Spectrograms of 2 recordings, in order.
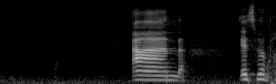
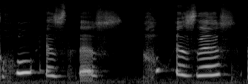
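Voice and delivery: high, slow, puzzled inner voice; baffled; 11 semitones higher than usual. Retold or imitated. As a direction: wonder who on earth this is. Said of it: "And I'm looking like".

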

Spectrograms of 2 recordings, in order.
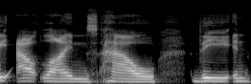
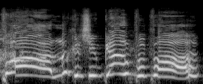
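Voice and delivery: put-on childlike squeal; 4 dB louder than usual. [name] cheering dad as kid.

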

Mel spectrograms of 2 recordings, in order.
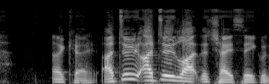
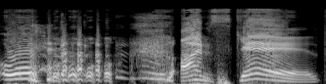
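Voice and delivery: higher, drawn-out fake fright; mock fear; 9 semitones higher, 3 dB louder, much slower than usual. Host ridiculing a feeble villain, mock scared. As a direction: pretend to be scared, hammed up with laughter. Sarcastically feigning fear of henchman.

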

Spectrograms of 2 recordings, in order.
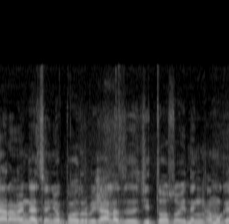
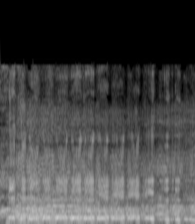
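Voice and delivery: burst of laughter; 8 semitones higher, 6 dB louder than usual. Real, not acted. Laughing at his own story.

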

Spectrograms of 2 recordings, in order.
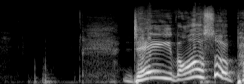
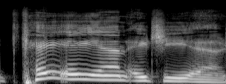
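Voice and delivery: usual speaking voice

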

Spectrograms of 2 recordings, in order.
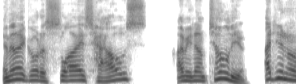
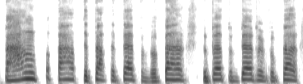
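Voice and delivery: vocal slap bass riff, a bit higher; scatting slap bass; 3 semitones higher than usual. Retold or imitated. Playing for [name]'s crowd, scatting the riff. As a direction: punch out the bass groove as ba syllables. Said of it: "I just start going".

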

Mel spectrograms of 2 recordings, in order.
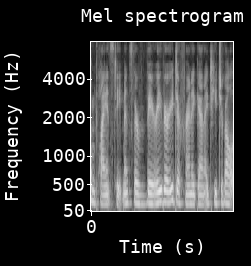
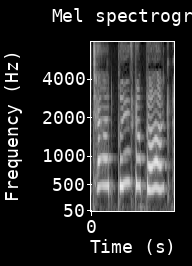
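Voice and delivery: put-on high, drawn-out little-boy plea; imitated crying child; slower than usual. Crying boy calls his dad back at bedtime, mock tearful. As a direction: plead slowly like a tearful little kid, acted. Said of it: "And so he's crying, crying, crying".

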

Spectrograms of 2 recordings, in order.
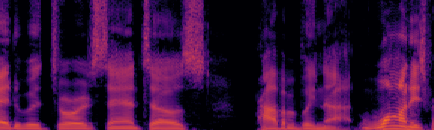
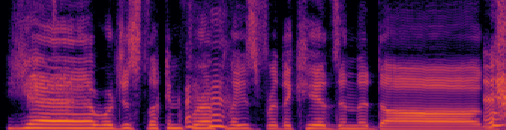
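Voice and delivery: mock eager homebuyer; 8 semitones higher, 3 dB louder than usual. Mimicking women at open houses.

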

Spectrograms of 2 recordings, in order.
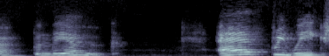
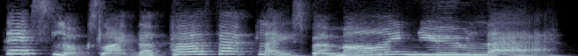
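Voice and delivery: slow, higher, louder dragon pleased with himself; 7 semitones higher, 4 dB louder, slower than usual. Acted. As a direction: savour every word like a smug dragon. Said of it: "said the dragon".

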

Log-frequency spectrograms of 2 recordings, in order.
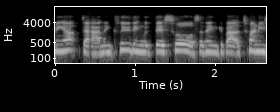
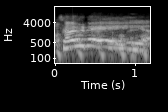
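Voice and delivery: loud, raised, drawn-out call; exclaiming a name; 6 semitones higher, 6 dB louder than usual. Real, not acted. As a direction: call out the name in mock outrage. Co-host exclaims at Tony in banter.

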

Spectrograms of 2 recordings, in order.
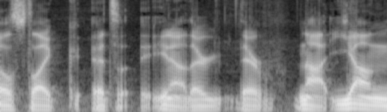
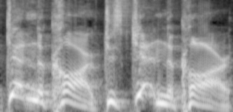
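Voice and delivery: retold furious yell, pitched way up; angry yelling; 14 semitones higher than usual. Singer yelling at a woman outside their brownstone, angry high-pitched yell. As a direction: imitate a man yelling orders at her. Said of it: "like, just yelling at her".

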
